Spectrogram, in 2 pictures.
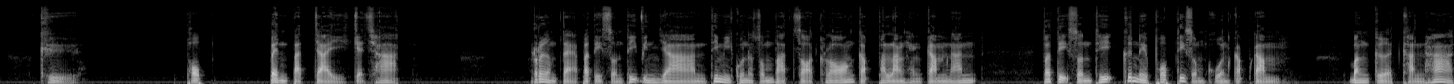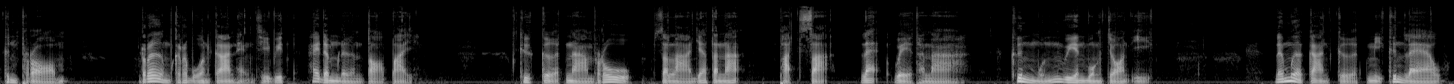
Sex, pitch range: male, 75-100 Hz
